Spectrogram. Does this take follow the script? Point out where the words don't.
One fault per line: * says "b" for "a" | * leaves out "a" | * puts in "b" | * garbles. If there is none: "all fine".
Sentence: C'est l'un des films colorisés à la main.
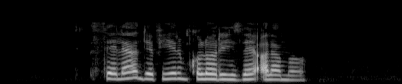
all fine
